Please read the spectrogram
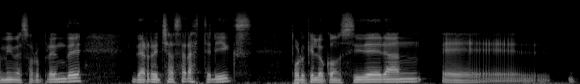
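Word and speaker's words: Astérix: La primera es la que me parece la más urgente, incluso 60 años después de la aparición de, de Asterix Asterix se escribe con tilde en la E y se dice Asterix como si fuese una palabra aguda, o sea, con acento en la I.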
